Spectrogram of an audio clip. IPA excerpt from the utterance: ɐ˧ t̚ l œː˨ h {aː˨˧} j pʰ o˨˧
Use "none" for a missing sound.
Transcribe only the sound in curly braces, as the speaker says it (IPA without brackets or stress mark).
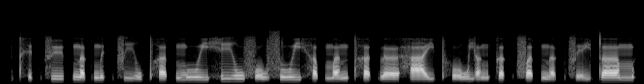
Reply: aː˨˧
